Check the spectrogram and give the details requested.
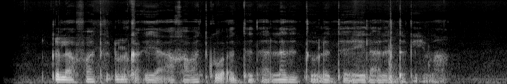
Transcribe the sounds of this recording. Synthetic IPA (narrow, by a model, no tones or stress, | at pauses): qɪlaːfaːd̪kʰɐɖʊlkʰɐʔɪja̰ʕɑ̰qɑβaːd̪kʰʊʔɐ̰d̪ɐðaːlɐðɐd̪ɐwlʔɐd̪ɛʕiːlʔaʕnɐnt̪ʰɐkʰijɪmaː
